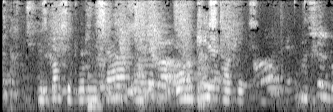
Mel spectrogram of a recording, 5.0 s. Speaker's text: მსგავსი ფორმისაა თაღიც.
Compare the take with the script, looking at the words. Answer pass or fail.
fail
